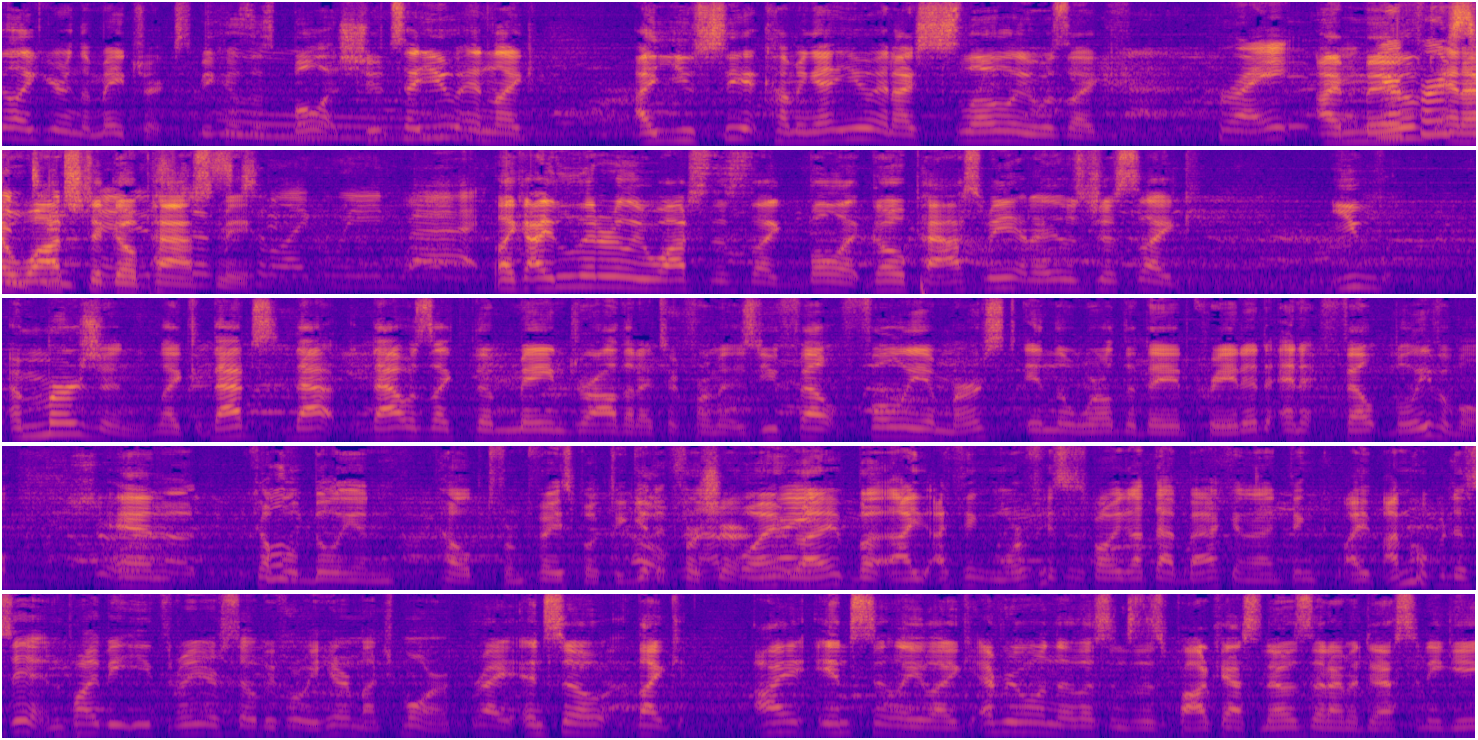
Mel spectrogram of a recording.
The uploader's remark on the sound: We descend on the Sony Booth&#8217;s Main stage to record this weeks LittleBigKast! LIVE from CES 2015!! We descend on the Sony Booth’s Main stage to record this weeks LittleBigKast!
